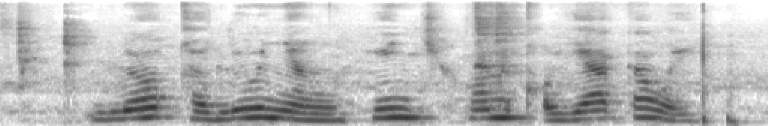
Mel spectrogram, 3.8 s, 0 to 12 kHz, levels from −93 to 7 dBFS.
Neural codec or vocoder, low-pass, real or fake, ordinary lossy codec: autoencoder, 48 kHz, 128 numbers a frame, DAC-VAE, trained on Japanese speech; 10.8 kHz; fake; AAC, 64 kbps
